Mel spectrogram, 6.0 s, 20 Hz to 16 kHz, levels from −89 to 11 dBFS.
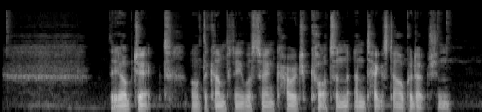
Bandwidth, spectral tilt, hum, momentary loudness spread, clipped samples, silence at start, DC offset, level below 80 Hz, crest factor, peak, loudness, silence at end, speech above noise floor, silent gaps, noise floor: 11.5 kHz; -5 dB/octave; none; 21 LU; under 0.1%; 0.1 s; under 0.1%; -48 dBFS; 22 dB; -4 dBFS; -26 LUFS; 0.4 s; 27 dB; none; -52 dBFS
